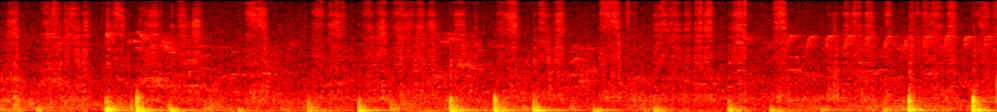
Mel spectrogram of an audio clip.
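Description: Pen or chalk writing out a definition during a Hindi grammar lesson, heard as a series of short scratchy strokes in irregular bursts, fairly close and moderately quiet, with no talking.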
